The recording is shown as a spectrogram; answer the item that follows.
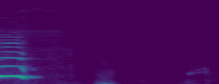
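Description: A man's short, drawn-out 'eh' of doubt, high-pitched and falling slightly, followed about a second later by a brief low thump.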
